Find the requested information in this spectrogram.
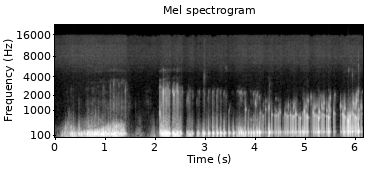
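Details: Sound-effect recording of stomach growling: a low, drawn-out rumble, then a brief pause and a run of bubbly, squelching gurgles, like an upset stomach.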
